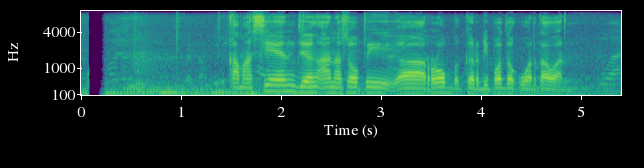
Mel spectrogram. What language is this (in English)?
Sundanese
